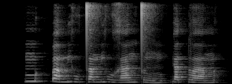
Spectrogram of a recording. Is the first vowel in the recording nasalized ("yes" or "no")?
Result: no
